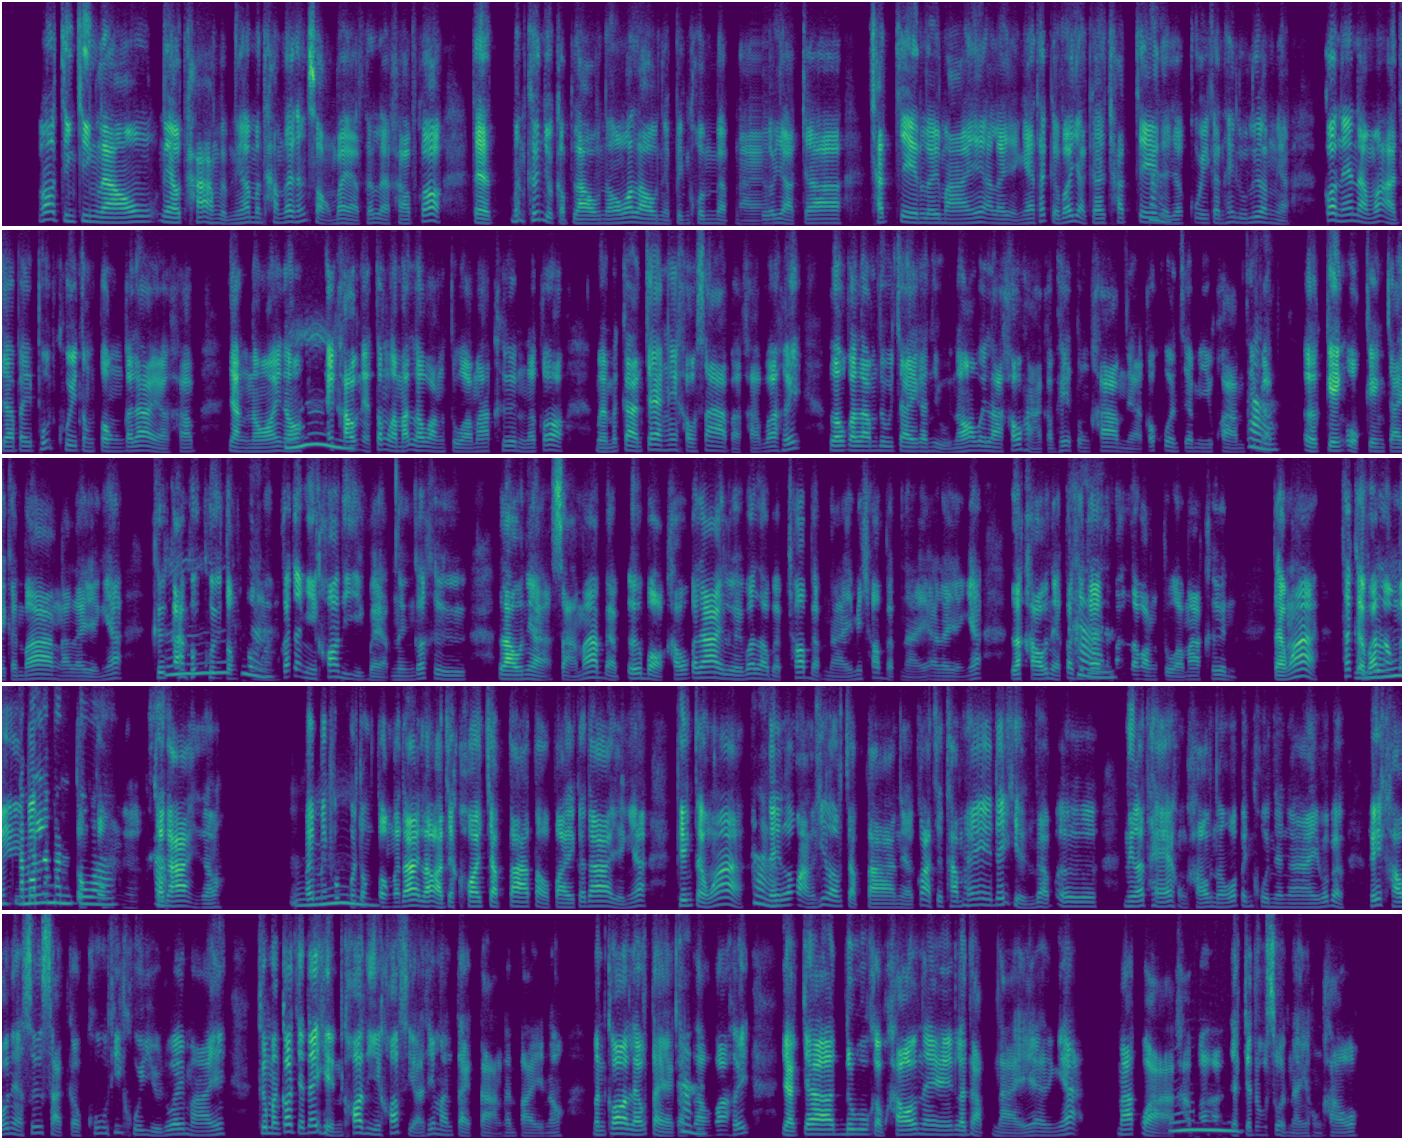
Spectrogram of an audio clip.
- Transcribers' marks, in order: other background noise; "ระมัดระวัง" said as "ระมัน"
- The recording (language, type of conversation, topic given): Thai, advice, ทำไมคุณถึงสงสัยว่าแฟนกำลังมีความสัมพันธ์ลับหรือกำลังนอกใจคุณ?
